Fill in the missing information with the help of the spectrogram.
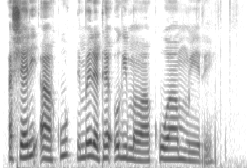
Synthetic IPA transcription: aʃaɾiʔakunembeidatɛʔoɣimawakoamweɾḛ

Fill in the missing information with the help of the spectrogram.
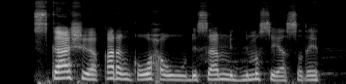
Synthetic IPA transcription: ɪskʰaːʃɪɣɐqɑɾɐŋkʰɐwɑħɑuːɖɪsaːmiːd̪nɪmɔsɪjaːsɐðɛːd̪̥̚

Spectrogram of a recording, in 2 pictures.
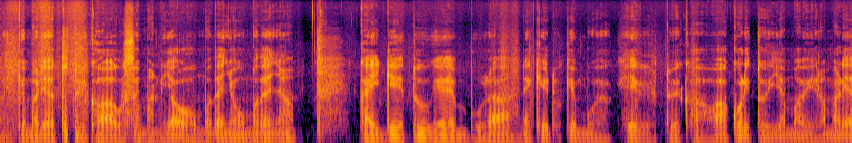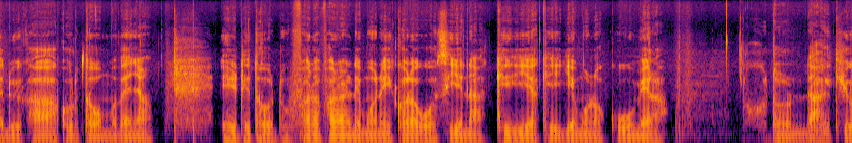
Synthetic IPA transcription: aiɡemaɾeato̥twekawaɣosɛmaniaomoðɛɲaomoðɛɲa | kaiɡetuːɣɛbuɾanekeːndokemwɛketwekʰawakoɾitoiamaweɾamaɾeadwekaɣakoɾutaomoðɛɲa | endetɔːdofaɾafaɾandemwɛnɛikɔɾaɣɔsienakeɣiakeiɡemɔnɔkuːmeɾa | dɔdaɣekjuɣ

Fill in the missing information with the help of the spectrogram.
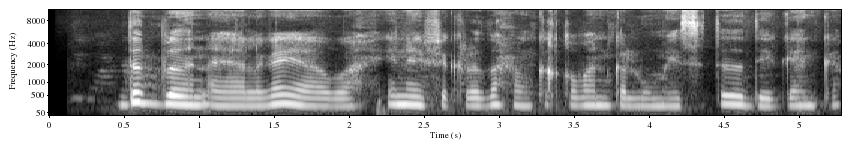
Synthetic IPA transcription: d̪ɐd̪̚bɐðɐnɐjaːlɐɣɐjaːβaɪnɛjfɪkrɐðɐħʊŋkʰɐqɑβaːŋkʰɐlʊmɛjsɐ̥t̪ʰɐðɐd̪ɛːɣaːŋkʰɐ

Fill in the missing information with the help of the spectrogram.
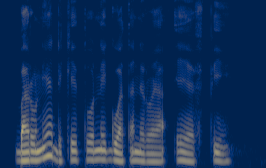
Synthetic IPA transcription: baɾonɪadeketwɔneɡwataneɾɔjaeɛfpi

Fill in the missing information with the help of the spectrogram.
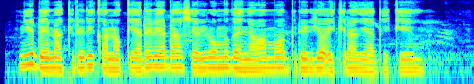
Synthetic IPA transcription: nedenakeɾiɾikanɔkeaɾeɾeadasiaɾiɾɔmoðɛɲawamwabeɾeɾiɔekeɾaɣeaðekeu

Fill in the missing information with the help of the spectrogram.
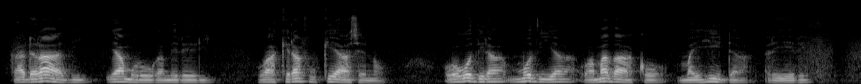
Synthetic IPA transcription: kadaɾaðijamoɾoːɣameɾeɾi | wakeɾafukeasɛnɔ | oɣoðiɾamoðiawamaðakɔmaiɦidaɾeɾe

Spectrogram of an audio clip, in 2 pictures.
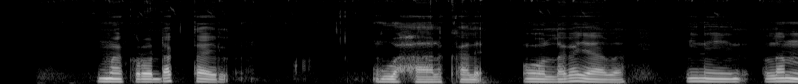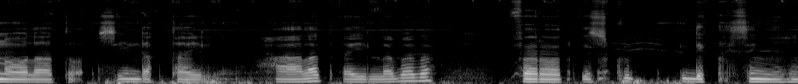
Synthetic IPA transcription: mɐkɾɔɖɐkt̪ʰajl | wɑħɑːlkʰɐlɛ̰ | ʔɔːlɐɣɐjaːβa | ɪnɛjlɐnɔːlaːt̪ʰɔ̰siːnd̪ɐkt̪ʰɐjlħaːlɐd̪ɛjlɐβɐðɐ | fɐɾɔːd̪ɪskʰʊɖɛɡsɐnjɪɦiːn

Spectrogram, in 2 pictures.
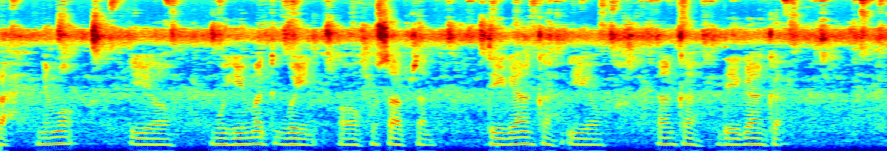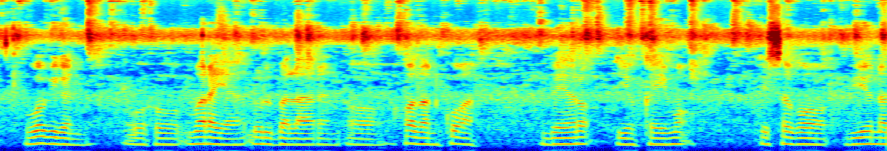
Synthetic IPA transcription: bɑħ | nɪmɔ | ijɔ | mʊɦiːmɐd̪wɛjnɔːkʰʊsaːbsɐn | d̪̥ɛːɣaːŋkʰɐijɔ | ɖɐŋkʰɐ | d̪ɛːɣaːŋkʰɐ | wɐβɪɣɐn | wʊ̰ħuːmɐɾɐjaːɖʊlbɐlaːɾɐnɔː | hɔðɐnkʰʊɐh | bɛːɾɔijɔkʰɛjmɔ̰ | ɪsɐɣɔː | bɪjɔnɐ

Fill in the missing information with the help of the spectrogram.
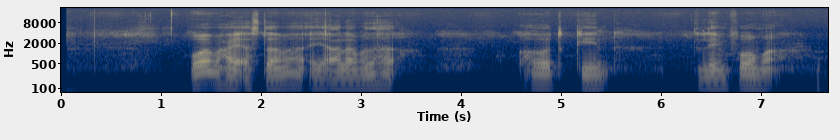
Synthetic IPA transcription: wɑːmɑħɑjʔɐ̰st̪ʰaːmɐɦɐ̰ʔij̰ʕɑ̰laːmɐðɐɦɐ | hɔːd̪kʰin | lɪmfɔmɐ̰

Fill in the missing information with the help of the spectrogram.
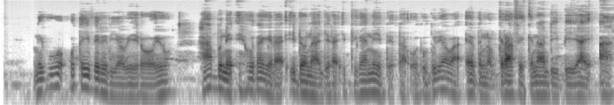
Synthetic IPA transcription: neɣwɔʔotaiðeɾeɾiaweɾɔjohabuneʔeɦoðaɣeɾa̰ʔidɔnad͡ʒeɾa̰ʔitiɣanetɛta̰ʔo̰ðuðuɾeawa̰ʔɛðnɔɡɾafikinadibia̰a

